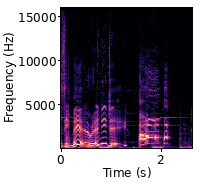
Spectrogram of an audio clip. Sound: clucking

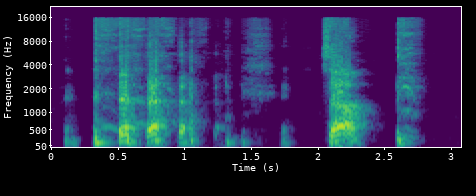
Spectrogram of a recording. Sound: laughs

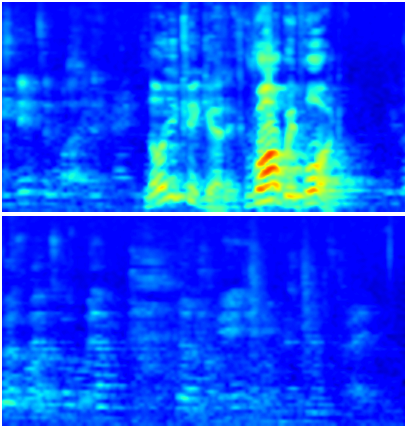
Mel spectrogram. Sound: multiple audience members speaking

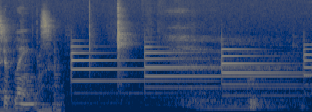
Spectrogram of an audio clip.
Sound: bells

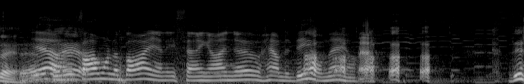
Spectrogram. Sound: laughter

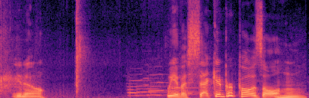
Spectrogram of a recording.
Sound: bright chime

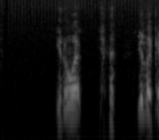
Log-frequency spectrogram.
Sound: fake laughs

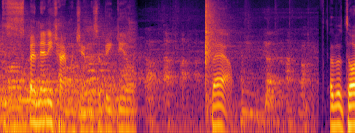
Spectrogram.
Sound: laughter

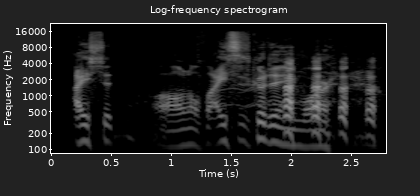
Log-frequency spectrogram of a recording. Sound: laughs

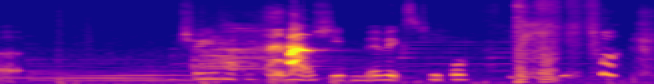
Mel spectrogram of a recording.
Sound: screaming

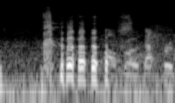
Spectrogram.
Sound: laughs

